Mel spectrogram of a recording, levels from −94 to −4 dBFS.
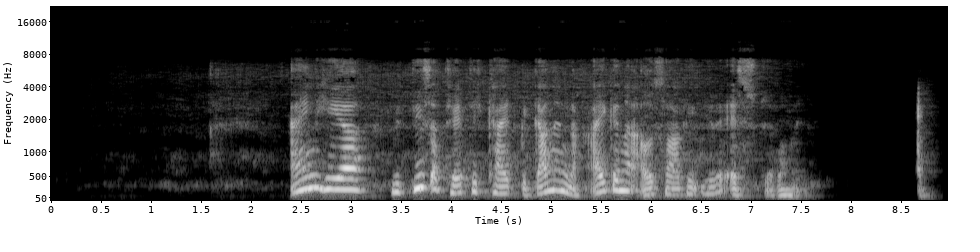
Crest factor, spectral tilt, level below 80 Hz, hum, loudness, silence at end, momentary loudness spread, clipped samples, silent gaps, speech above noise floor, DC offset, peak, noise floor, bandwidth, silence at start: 20 dB; -6.5 dB/octave; -66 dBFS; none; -25 LUFS; 0.2 s; 13 LU; under 0.1%; 7.88-8.64 s; 54 dB; under 0.1%; -8 dBFS; -78 dBFS; 7.6 kHz; 2.4 s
